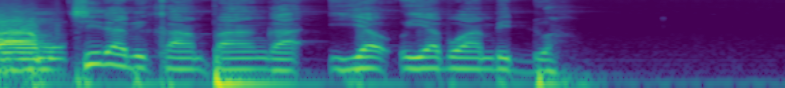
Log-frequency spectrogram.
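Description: A man speaks with emphasis nearby.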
